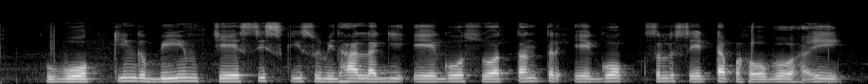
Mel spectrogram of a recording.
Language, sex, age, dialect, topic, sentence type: Magahi, male, 18-24, Southern, agriculture, statement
